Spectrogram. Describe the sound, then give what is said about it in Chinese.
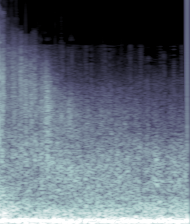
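A loud, sustained explosion on a ship's bridge during an attack by Minmatar warships rumbles through, heavy booming bass with crackling noise on top, holding steady for the whole two seconds with no voices. “剑桥里发生的爆炸打断了他的话。”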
